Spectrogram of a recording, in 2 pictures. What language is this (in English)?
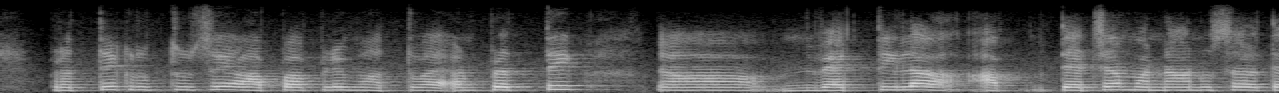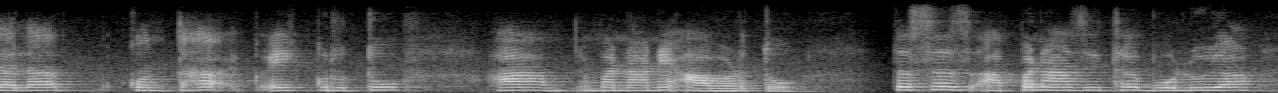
Marathi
